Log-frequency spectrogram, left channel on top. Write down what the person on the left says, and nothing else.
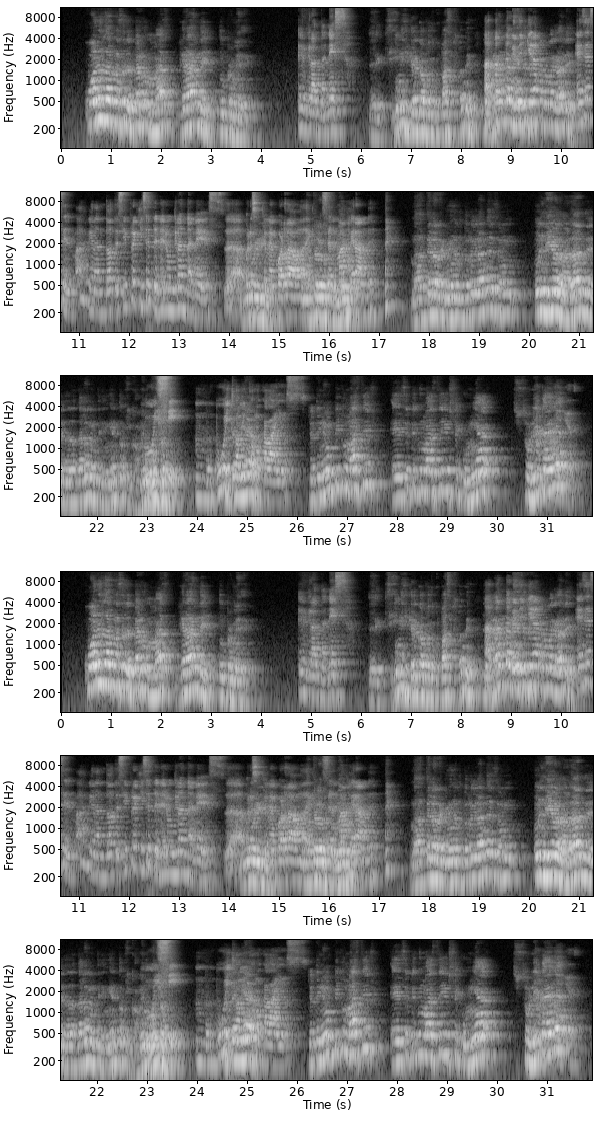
el gran danés.
<laughs>
Ni siquiera,
ese es el más grandote. Siempre quise tener un gran danés. ah,
por eso es que me acordaba
de
que
es
el más grande.
Uy,
sí. Mm, uy,
comen como caballos.
Ay,
Dios.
